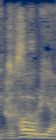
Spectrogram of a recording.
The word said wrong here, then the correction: CODA: I think you're mispronouncing Coda. I was like, does he think there's an I at the end or something?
